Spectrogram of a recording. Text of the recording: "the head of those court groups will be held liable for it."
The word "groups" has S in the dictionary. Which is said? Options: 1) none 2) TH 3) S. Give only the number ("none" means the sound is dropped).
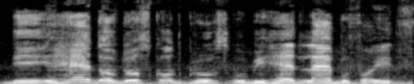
3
